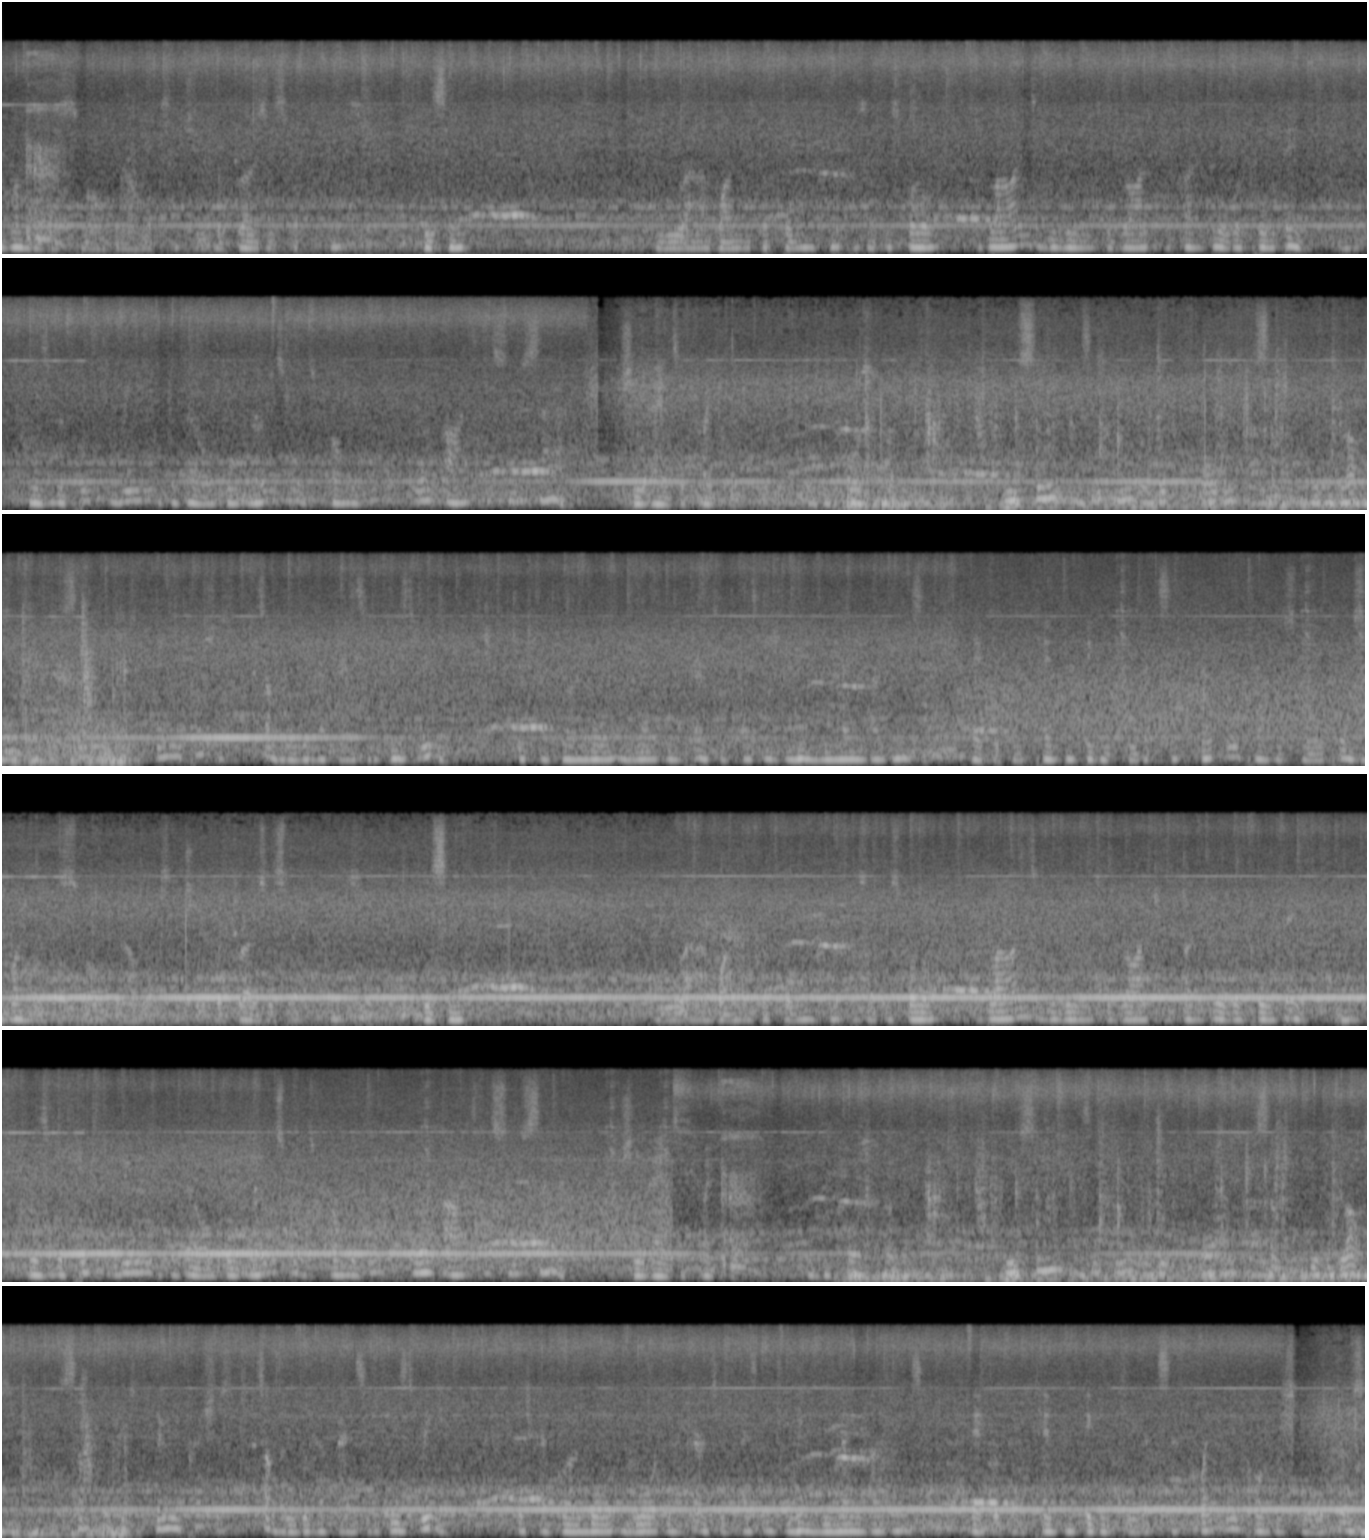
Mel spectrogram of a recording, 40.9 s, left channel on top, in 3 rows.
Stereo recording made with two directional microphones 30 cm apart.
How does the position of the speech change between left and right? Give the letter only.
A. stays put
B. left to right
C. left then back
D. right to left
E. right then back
C.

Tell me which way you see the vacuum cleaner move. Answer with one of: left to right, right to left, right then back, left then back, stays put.
left then back.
